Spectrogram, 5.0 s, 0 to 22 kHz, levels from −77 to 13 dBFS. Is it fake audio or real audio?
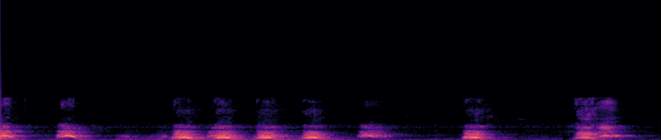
real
